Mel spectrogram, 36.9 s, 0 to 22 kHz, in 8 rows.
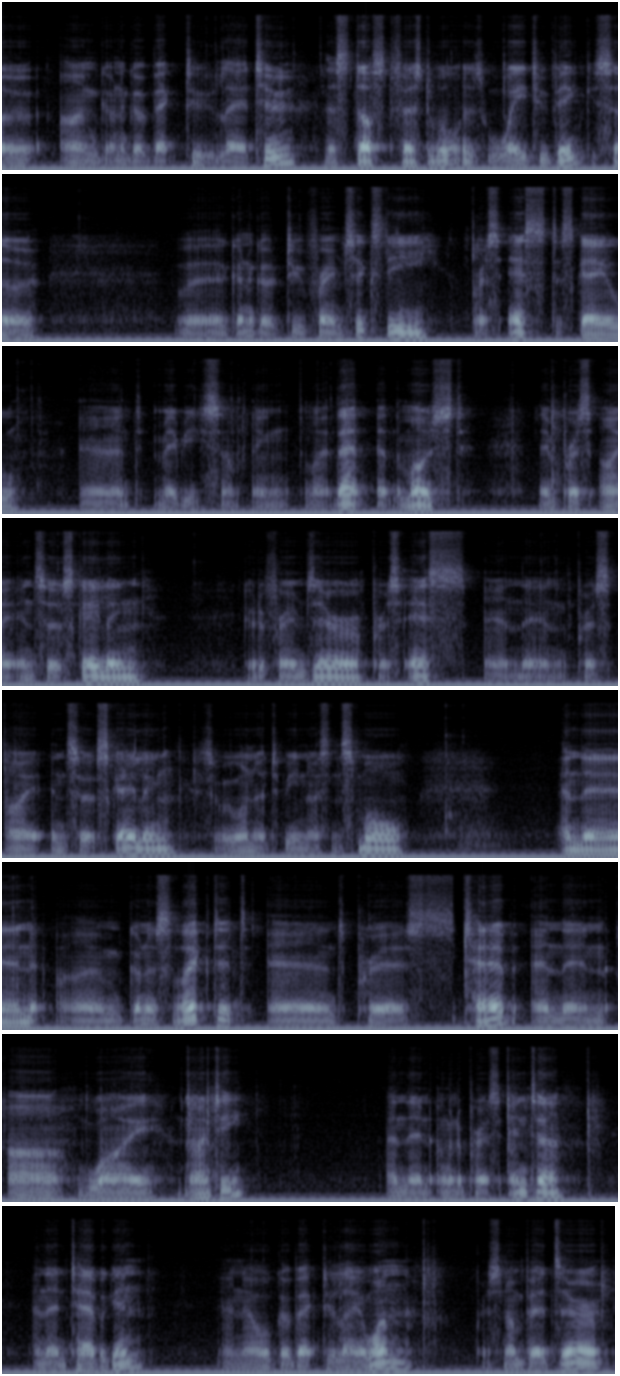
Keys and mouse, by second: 8.3 s, 10.2 s, 11.2 s, 13.5 i, 17.0 s, 18.6 i, 20.1 a, 26.7 Tab, 27.9 r, 32.3 Tab, 35.6 KP_0.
